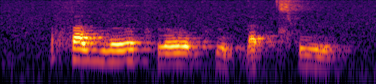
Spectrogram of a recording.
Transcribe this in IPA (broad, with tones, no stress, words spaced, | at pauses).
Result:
fa˥˩wŋɤː˥˩pʰloː˦˥ pʰlu˨˩k̚wa˥˩t̚t͡ɕʰɯː˧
